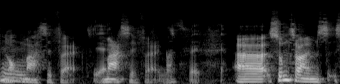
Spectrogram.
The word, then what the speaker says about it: Mass Effect: played fall oh yeah Mass Effect oh yeah good stuff yeah sorry cuz I always put the emphasis on the wrong word it's Mass Effect isn't it ah Mass Effect Mass Effect that's it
